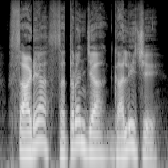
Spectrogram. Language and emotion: Marathi, neutral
